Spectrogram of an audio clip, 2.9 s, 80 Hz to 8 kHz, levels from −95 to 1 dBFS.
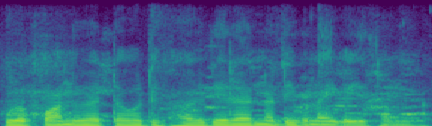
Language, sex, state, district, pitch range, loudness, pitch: Hindi, male, Madhya Pradesh, Umaria, 105-110 Hz, -17 LUFS, 110 Hz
